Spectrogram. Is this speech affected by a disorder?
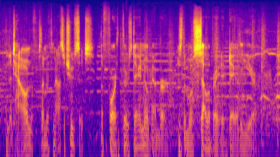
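No.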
